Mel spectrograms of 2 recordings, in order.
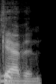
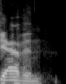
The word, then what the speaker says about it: Javon: So it's spelled like normal Gavin. – It's not Gavin. – Here's a Mizzou related question. – It's Javon.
